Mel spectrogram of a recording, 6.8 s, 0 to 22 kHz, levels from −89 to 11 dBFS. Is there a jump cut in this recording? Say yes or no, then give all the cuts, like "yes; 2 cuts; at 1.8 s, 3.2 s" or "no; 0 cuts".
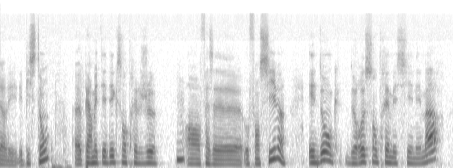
no; 0 cuts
